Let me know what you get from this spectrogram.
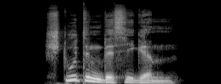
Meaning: strong dative masculine/neuter singular of stutenbissig
- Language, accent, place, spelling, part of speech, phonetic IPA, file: German, Germany, Berlin, stutenbissigem, adjective, [ˈʃtuːtn̩ˌbɪsɪɡəm], De-stutenbissigem.ogg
